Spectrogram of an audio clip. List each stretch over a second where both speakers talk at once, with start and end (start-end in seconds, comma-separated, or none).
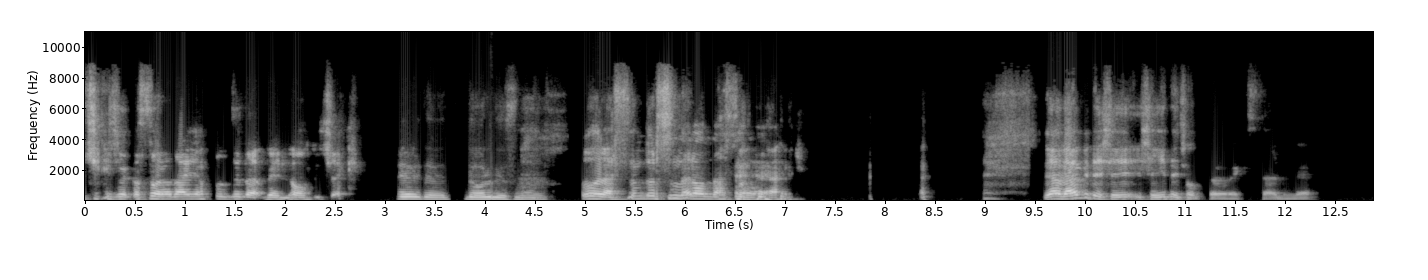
none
